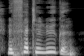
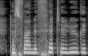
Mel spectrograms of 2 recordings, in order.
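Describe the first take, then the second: First: Fette Lüge said slowly and leaned on; slow emphatic repeat. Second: Said in the usual way. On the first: Acted. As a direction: drag out fette Lüge with weight. Repeats the lie, slow and stressed.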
